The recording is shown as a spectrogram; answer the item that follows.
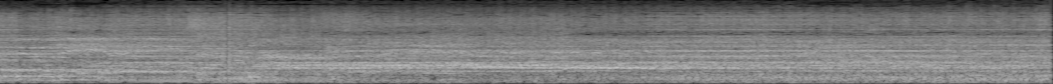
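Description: The massed voices of a huge congregation in worship, a dense, steady wall of many voices without a break.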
